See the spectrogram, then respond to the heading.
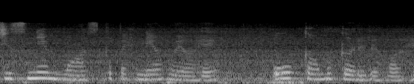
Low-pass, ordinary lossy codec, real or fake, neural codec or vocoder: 7.2 kHz; none; fake; vocoder, 24 kHz, 100 mel bands, Vocos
